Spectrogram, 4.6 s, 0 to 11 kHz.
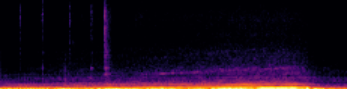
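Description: A Daihatsu Move with a 3-speed automatic accelerates on a city street, its small engine rising in pitch through a gear change, then climbing again loudly and close up.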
